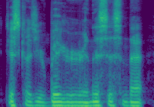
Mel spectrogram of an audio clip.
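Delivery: ordinary talk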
